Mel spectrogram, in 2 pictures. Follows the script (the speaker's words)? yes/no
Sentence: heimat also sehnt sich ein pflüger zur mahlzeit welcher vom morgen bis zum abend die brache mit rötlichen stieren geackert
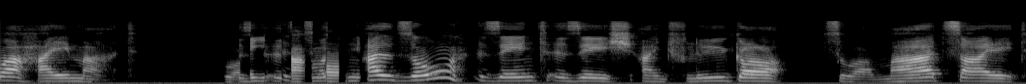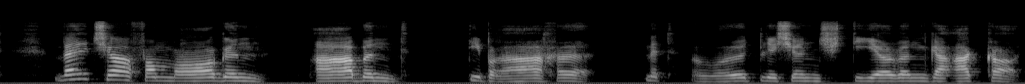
no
